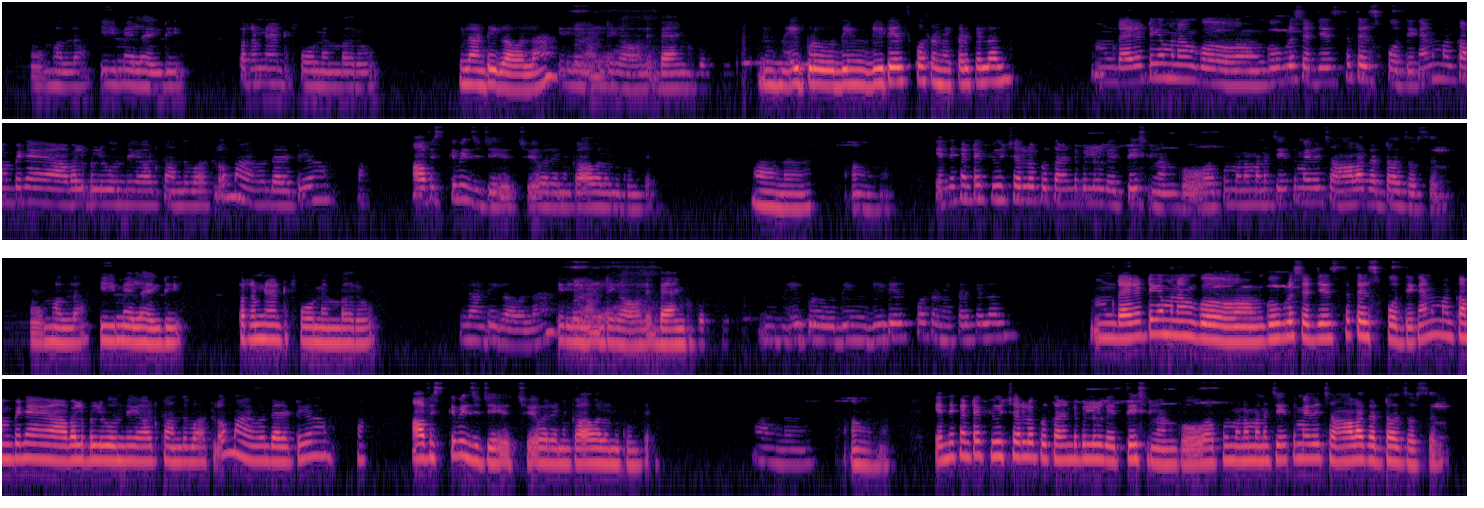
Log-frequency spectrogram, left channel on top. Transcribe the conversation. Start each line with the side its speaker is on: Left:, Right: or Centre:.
Right: మళ్ళా email ID permanent phone number
Left: ఇలాంటి టీ కావాలా
Right: ఇలాంటివి కావాలి బ్యాంక్ బుక్
Left: హుహ్ ఇప్పుడు దీని డీటెయిల్స్ కోసం ఎక్కడికి ఎళ్ళాలి
Right: హ్మ్ డైరెక్ట్ గా మనం గూగుల్ ల సెర్చ్ చేసి తెలిసిపోద్ది కానీ మా కంపెనీ అవైలబుల్గా ఉంది అడ్కి అందుబాటులో మా డైరెక్ట్గా ఆఫీస్కి విజిట్ చేయచ్చు ఎవరైనా కావాలనుకుంటే
Left: అవునా
Right: అవును ఎందుకంటే ఫ్యూచర్ లో ఇప్పుడు కరెంటు బిల్లులు ఎత్తేసిల్లు అనుకో అప్పుడు మనం మన చేతి మీదే చాలా కట్టాల్సివస్తది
